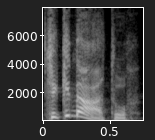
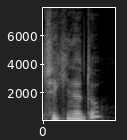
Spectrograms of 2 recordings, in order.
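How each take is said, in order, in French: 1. Le nom est prononcé avec un accent italien. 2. Le nom est prononcé avec un accent français.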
